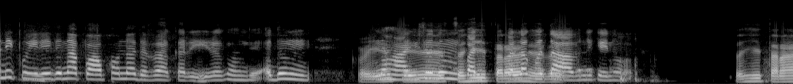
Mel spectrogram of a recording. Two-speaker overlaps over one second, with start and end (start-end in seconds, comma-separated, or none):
3.8-5.7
